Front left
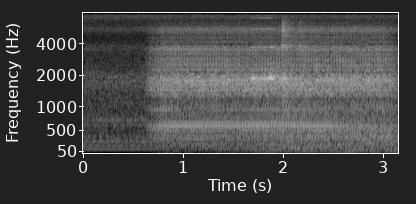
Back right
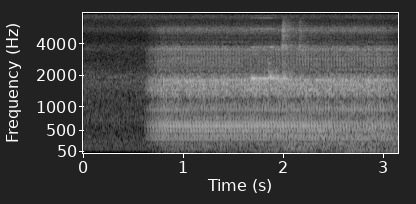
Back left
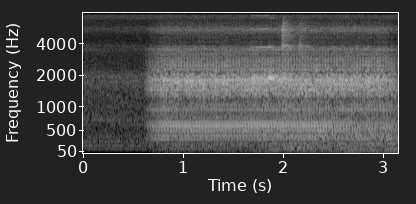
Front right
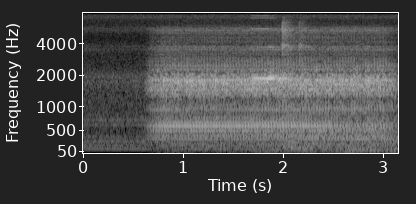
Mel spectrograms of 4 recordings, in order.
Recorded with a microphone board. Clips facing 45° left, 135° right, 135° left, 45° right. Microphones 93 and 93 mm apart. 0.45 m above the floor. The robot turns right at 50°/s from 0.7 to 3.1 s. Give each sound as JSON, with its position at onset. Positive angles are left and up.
{"t": 1.7, "sound": "a microwave", "azimuth_deg": -20, "distance_m": 0.8}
